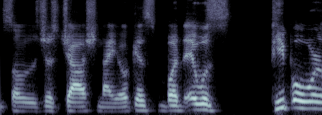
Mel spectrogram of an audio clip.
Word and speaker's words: Nyxkiss: it was just Josh Nyxkiss, but it was, people were like, how the fuck do you say that, because it's Naujokas, and that's how you say Nyxkiss.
